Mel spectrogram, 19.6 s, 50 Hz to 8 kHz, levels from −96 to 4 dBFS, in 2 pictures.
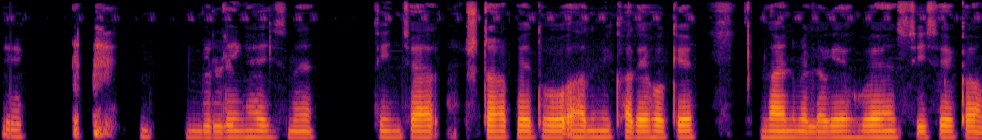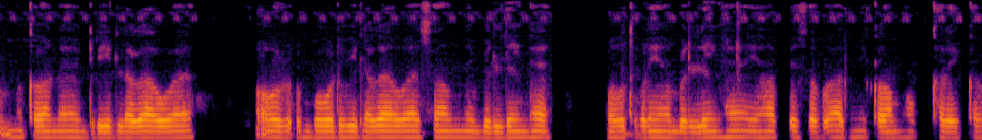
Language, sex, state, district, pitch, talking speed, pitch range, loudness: Hindi, male, Bihar, Begusarai, 120 Hz, 130 wpm, 120-125 Hz, -24 LUFS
